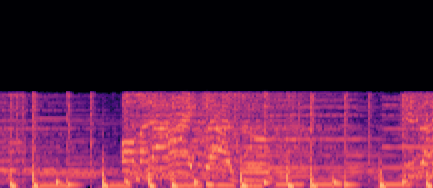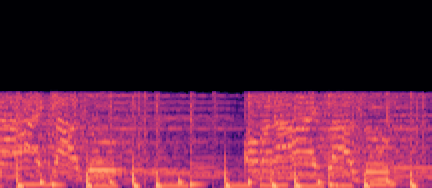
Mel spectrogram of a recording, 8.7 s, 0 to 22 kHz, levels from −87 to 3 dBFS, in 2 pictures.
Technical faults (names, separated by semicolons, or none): aliasing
